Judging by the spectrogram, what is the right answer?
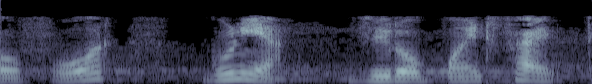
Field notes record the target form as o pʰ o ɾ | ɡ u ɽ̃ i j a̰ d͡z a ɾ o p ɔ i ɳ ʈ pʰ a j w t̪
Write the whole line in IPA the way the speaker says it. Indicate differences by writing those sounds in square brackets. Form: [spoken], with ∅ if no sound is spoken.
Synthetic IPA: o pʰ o ɾ | ɡ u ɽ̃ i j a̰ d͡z [i] ɾ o p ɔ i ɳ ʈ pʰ a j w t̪

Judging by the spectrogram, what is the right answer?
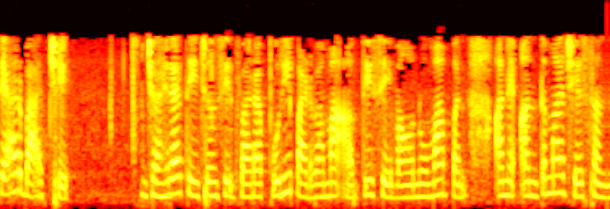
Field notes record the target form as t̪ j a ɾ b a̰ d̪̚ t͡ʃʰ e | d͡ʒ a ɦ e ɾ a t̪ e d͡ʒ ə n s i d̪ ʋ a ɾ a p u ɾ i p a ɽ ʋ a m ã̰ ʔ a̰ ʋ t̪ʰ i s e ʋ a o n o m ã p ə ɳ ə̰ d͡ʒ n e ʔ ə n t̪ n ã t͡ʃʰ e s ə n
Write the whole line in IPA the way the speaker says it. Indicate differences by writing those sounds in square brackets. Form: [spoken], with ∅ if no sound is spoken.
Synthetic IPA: t̪ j a ɾ b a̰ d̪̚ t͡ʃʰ e | d͡ʒ a ɦ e ɾ a t̪ e d͡ʒ ə n s i d̪ ʋ a ɾ a p u ɾ i p a ɽ ʋ a m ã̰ ʔ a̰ ʋ [t̪] i s e ʋ a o n o m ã p ə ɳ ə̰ [∅] n e ʔ ə n t̪ [m] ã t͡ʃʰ e s ə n

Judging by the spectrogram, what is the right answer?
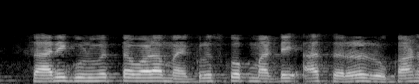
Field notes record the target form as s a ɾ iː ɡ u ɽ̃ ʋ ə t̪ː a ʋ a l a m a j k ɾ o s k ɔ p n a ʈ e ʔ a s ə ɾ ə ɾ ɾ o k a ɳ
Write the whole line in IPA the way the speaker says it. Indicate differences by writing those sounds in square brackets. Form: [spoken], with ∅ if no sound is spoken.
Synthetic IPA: s a ɾ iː ɡ u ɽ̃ ʋ ə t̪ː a ʋ a [ɭ] a m a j k ɾ o s k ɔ p [m] a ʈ e ʔ a s ə ɾ ə [ɭ] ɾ o k a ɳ

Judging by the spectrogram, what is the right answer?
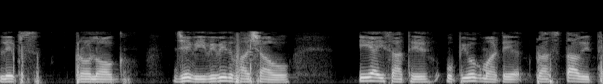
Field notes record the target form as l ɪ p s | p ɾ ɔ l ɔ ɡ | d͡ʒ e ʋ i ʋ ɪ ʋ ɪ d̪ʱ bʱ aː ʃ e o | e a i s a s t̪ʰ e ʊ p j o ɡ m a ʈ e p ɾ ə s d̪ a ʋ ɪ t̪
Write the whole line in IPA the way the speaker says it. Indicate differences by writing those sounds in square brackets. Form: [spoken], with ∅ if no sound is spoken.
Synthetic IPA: l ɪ p s | p ɾ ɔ l ɔ ɡ | d͡ʒ e ʋ i ʋ ɪ ʋ ɪ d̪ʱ bʱ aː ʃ [a] o | e a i s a [∅] t̪ʰ e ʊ p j o ɡ m a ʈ e p ɾ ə s [t̪] a ʋ ɪ t̪

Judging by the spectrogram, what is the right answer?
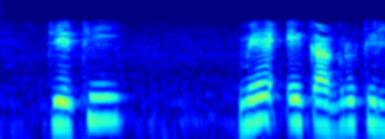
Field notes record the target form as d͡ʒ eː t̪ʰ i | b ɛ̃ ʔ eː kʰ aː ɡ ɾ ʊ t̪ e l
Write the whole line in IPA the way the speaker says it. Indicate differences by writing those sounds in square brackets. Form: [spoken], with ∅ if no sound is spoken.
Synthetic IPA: d͡ʒ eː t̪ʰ i | [m] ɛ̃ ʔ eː [k] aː ɡ ɾ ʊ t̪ [i] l

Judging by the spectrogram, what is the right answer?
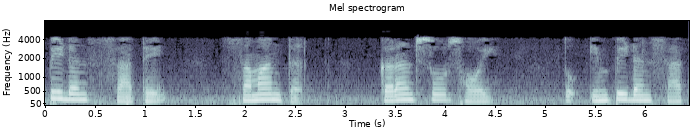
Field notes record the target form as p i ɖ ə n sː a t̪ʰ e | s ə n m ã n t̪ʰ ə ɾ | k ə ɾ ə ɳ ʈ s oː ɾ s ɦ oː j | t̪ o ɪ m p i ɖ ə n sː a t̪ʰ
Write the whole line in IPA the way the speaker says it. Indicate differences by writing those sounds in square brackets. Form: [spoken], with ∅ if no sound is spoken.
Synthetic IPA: p i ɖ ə n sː a t̪ʰ e | s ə [∅] m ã n [t̪] ə ɾ | k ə ɾ ə ɳ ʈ s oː ɾ s ɦ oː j | t̪ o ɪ m p i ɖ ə n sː a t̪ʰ

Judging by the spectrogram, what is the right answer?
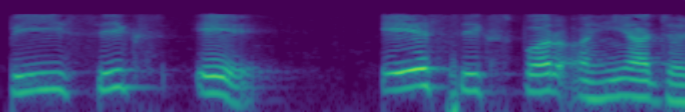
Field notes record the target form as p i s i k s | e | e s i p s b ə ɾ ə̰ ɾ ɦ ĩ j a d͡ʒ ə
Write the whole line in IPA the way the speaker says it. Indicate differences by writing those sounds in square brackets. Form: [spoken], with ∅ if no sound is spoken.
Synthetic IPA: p i s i k s | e | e s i [k] s [p] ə ɾ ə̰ [∅] ɦ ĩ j a d͡ʒ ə

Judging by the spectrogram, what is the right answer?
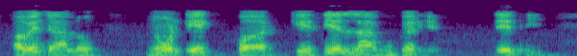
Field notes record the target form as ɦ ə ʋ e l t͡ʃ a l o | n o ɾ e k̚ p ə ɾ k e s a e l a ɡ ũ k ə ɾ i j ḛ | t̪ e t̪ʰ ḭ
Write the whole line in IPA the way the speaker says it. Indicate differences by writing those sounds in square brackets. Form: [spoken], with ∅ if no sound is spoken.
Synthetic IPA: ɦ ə ʋ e [∅] t͡ʃ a l o | n o [ɽ] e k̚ p ə ɾ k e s [i] e l a ɡ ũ k ə ɾ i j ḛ | t̪ e t̪ʰ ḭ

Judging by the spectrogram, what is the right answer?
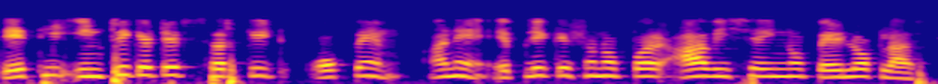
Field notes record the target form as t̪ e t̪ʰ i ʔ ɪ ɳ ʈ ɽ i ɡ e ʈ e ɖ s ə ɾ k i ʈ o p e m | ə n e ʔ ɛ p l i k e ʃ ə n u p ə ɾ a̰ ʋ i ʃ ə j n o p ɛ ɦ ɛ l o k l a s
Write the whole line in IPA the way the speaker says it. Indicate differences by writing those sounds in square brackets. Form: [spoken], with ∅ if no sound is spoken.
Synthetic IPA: t̪ e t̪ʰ i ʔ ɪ ɳ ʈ [ɾ] i ɡ e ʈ e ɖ s ə ɾ k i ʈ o p e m | ə n e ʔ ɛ p l i k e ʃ ə n [o] p ə ɾ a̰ ʋ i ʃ ə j n o p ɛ ɦ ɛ l o k l a s

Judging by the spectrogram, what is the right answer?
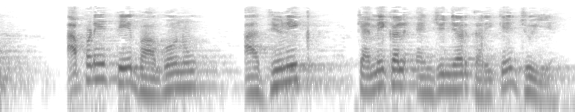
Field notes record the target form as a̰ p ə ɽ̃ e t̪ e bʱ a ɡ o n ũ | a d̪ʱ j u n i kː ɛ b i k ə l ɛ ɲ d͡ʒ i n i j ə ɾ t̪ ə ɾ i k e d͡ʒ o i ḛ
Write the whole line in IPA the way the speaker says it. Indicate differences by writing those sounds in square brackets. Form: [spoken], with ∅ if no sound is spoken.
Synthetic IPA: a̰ p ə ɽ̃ e t̪ e bʱ a ɡ o n ũ | a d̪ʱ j u n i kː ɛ [m] i k ə l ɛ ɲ d͡ʒ i n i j ə ɾ t̪ ə ɾ i k e d͡ʒ o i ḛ

